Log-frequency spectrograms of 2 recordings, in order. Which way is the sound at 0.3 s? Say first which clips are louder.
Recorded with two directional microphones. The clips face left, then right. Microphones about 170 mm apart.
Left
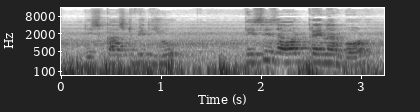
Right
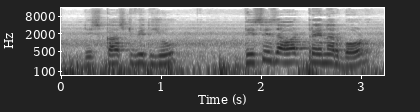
Right 9 dB; 55° right (ahead or behind).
